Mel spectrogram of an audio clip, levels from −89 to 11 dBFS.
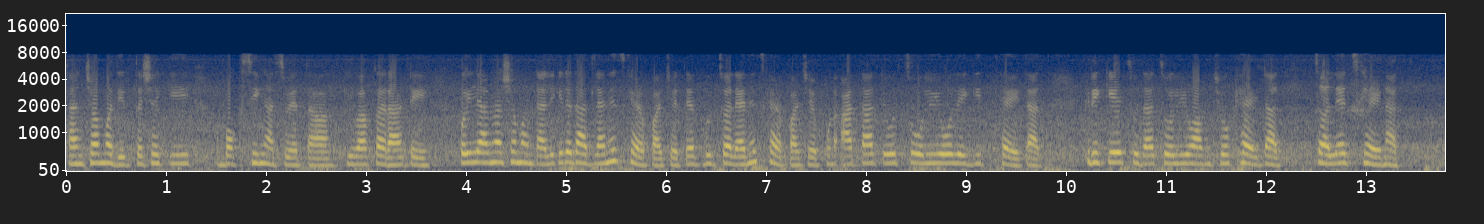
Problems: background sounds at intervals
